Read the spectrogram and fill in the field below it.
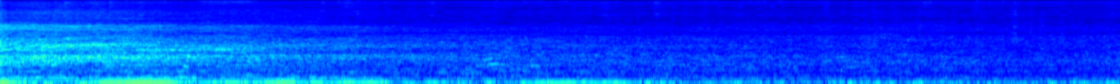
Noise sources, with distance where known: engine of unclear size
person or small group talking, far

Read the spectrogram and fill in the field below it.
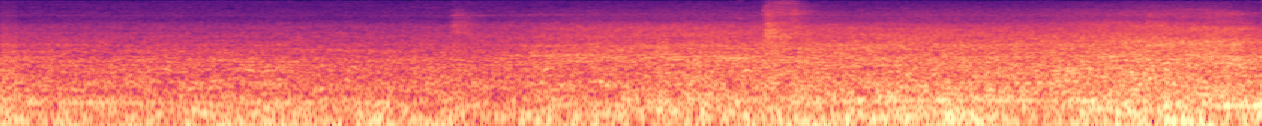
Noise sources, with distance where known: large-sounding engine, far

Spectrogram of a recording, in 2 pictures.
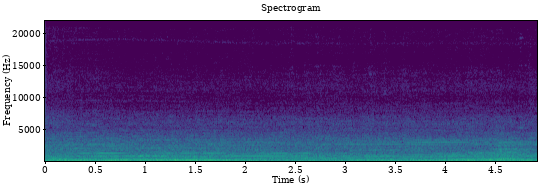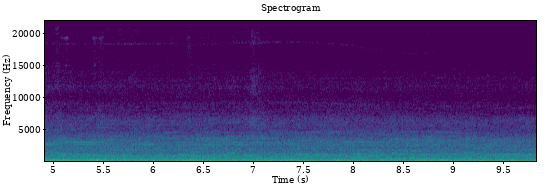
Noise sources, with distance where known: large-sounding engine, near
reverse beeper, far
unidentified human voice

